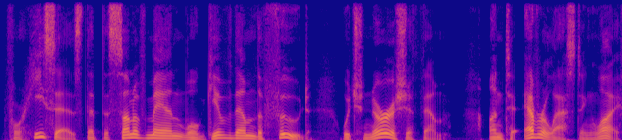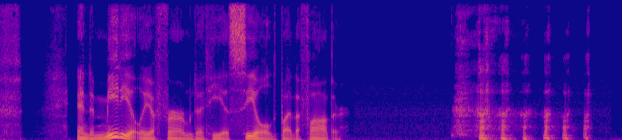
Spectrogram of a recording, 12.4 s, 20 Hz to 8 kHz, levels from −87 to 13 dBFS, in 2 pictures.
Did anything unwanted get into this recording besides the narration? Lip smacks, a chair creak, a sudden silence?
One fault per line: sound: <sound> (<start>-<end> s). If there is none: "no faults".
sound: laugh (10.7-12.2 s)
